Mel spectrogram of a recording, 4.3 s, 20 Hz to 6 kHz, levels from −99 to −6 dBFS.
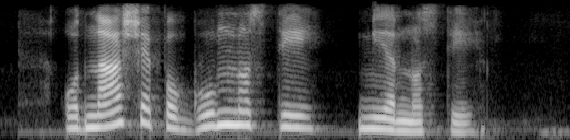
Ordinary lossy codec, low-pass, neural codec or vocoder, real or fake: AAC, 32 kbps; 5.4 kHz; codec, 44.1 kHz, 7.8 kbps, DAC; fake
